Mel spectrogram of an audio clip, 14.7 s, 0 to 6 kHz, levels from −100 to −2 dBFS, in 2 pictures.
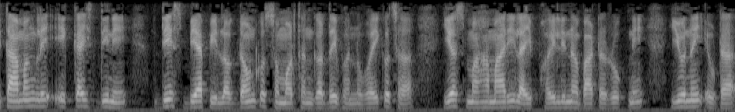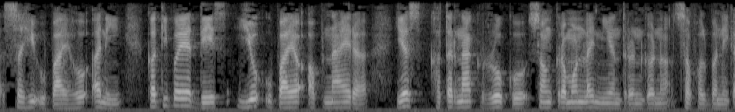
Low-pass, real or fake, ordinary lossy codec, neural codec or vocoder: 5.4 kHz; real; none; none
